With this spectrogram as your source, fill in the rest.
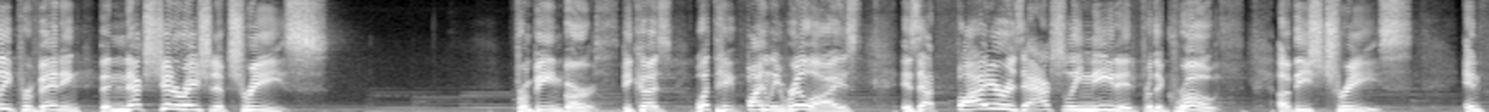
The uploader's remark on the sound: was preached on April 25th at the 10AM service.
